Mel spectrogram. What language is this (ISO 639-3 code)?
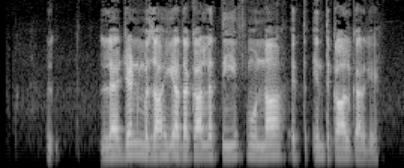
urd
